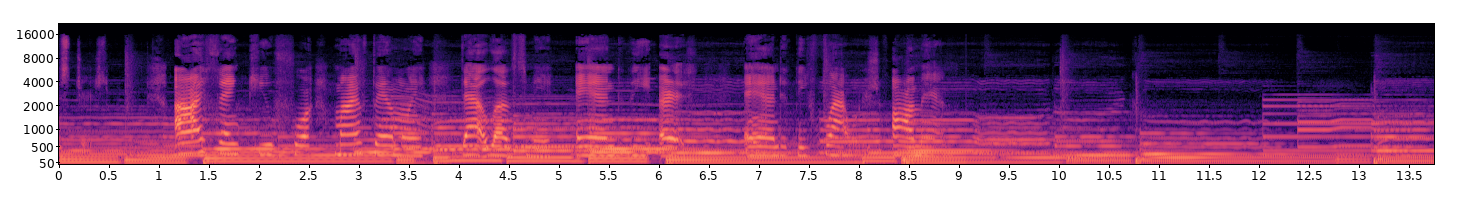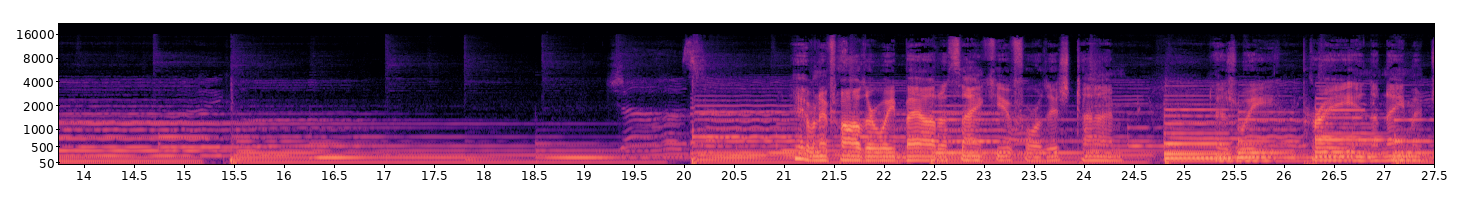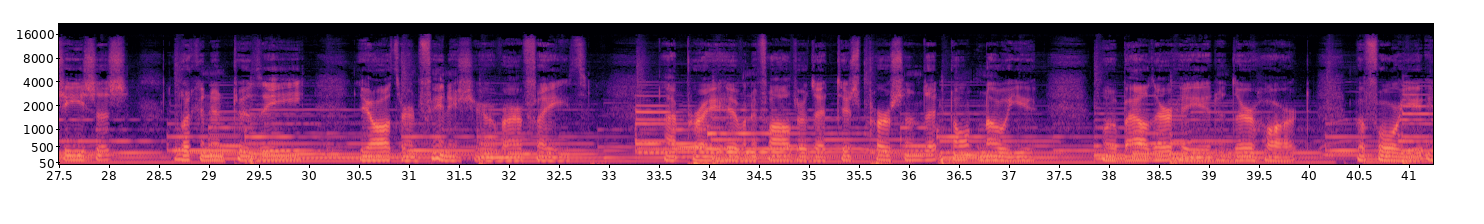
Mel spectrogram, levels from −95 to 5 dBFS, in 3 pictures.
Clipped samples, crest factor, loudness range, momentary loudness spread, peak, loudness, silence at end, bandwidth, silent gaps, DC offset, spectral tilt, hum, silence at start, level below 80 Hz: under 0.1%; 20 dB; 9 LU; 12 LU; -4 dBFS; -23 LUFS; 0 s; 16 kHz; none; under 0.1%; -6.5 dB/octave; none; 0 s; -36 dBFS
